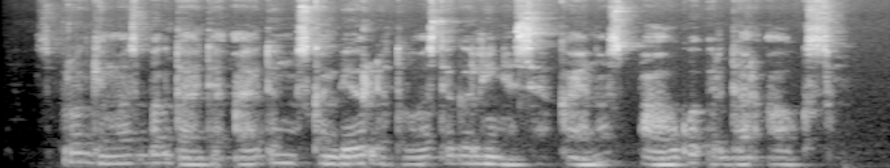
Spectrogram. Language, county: Lithuanian, Šiauliai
